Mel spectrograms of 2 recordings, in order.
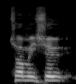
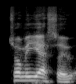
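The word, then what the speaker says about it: Tomiyasu: had are they what so you don't think tommy sue you uh tommy i just pronounced his name yes tommy yasso at the moment you don't think he's he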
